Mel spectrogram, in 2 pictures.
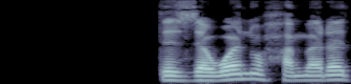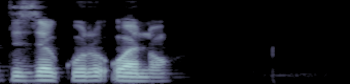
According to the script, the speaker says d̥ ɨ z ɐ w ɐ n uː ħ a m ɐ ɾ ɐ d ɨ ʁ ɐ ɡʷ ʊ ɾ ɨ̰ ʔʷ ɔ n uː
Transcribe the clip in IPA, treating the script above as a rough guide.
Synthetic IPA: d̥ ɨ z ɐ w ɐ n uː ħ a m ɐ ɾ ɐ d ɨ z ɐ ɡʷ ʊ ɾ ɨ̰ ʔʷ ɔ n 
